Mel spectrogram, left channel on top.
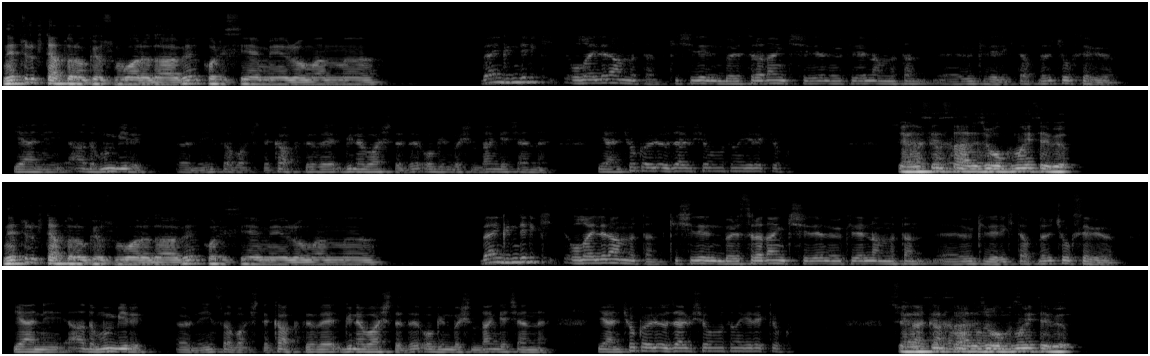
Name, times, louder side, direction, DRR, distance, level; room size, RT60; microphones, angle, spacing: voice 1, 0.0-3.8 20.4-22.1, left 1 dB, 20° left, 0.4 m, -29 dB
voice 2, 4.8-11.2 11.6-19.4 20.1-21.6, right 4 dB, 50° right, 0.3 m, -39 dB
2.9 x 2.1 x 2.7 m
head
